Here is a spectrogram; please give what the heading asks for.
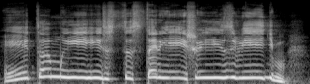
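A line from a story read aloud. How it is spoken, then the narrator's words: Timid creaky voice. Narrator (Russian): проскрипел робкий голос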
